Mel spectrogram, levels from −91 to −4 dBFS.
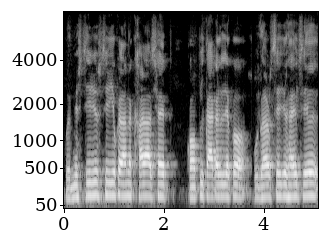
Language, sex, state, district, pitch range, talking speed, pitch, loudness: Hindi, male, Bihar, Samastipur, 135-145 Hz, 190 wpm, 140 Hz, -16 LUFS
